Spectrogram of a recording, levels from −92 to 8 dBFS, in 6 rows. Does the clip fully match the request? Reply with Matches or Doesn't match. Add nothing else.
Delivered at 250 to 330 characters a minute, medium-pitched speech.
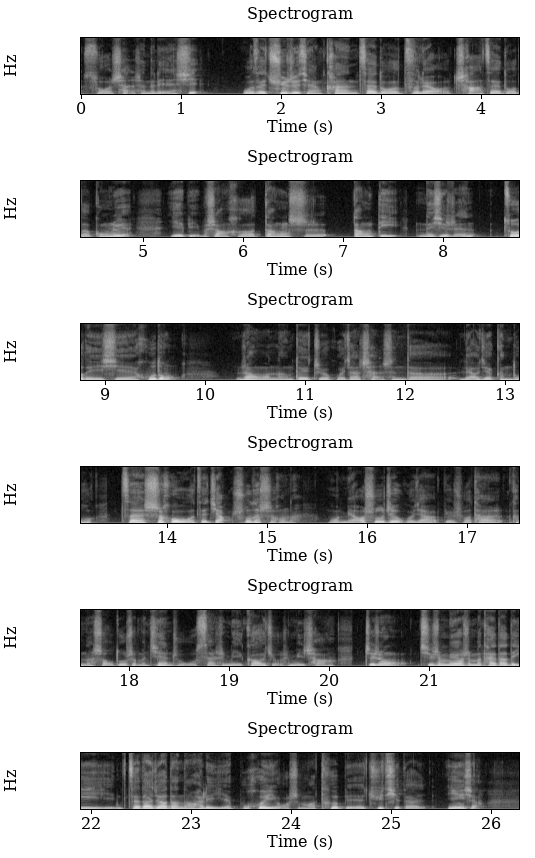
Matches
